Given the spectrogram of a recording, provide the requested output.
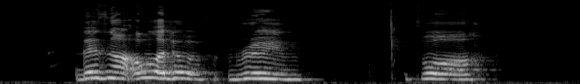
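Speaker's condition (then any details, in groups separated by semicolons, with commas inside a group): Cerebral palsy; affects walking and speech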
